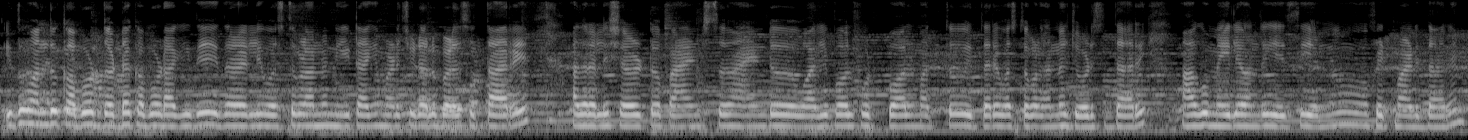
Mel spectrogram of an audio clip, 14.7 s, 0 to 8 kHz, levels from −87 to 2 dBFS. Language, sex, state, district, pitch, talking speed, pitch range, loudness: Kannada, female, Karnataka, Gulbarga, 205 Hz, 130 wpm, 200-215 Hz, -25 LUFS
